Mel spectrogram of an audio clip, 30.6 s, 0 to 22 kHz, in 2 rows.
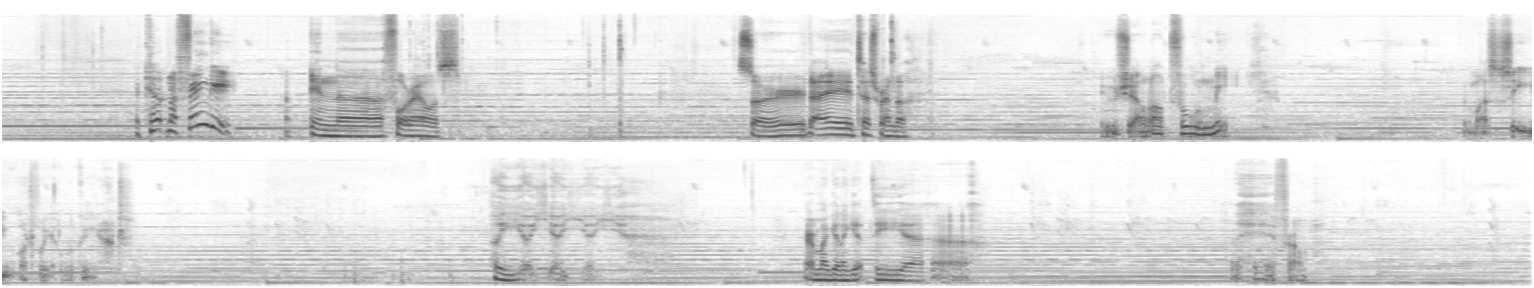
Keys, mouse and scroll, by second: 4.7 alt+middle click, 6.2 ctrl+s.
